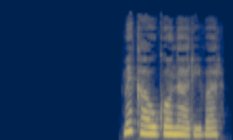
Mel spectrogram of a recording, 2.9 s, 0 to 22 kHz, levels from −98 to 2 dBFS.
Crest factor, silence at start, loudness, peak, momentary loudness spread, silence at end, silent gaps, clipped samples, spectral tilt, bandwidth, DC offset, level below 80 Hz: 16 dB; 1.55 s; -23 LUFS; -10 dBFS; 9 LU; 0.15 s; none; under 0.1%; -7.5 dB/octave; 13.5 kHz; under 0.1%; -70 dBFS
